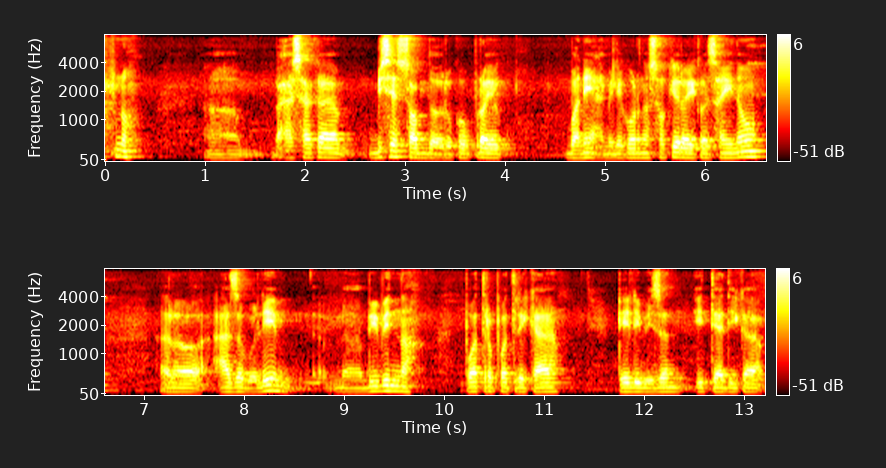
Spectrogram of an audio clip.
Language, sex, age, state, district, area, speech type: Nepali, male, 30-45, West Bengal, Darjeeling, rural, spontaneous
